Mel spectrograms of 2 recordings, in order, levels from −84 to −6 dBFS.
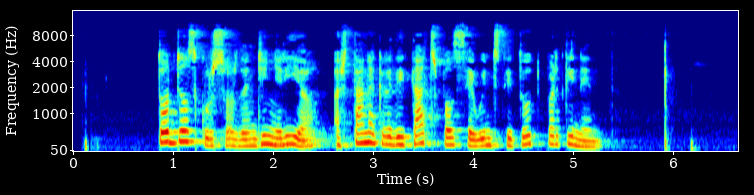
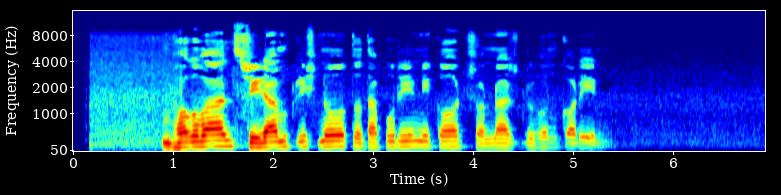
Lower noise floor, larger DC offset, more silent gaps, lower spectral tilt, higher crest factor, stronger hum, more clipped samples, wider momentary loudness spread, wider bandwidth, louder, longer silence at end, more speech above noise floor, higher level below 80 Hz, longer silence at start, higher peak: first, -68 dBFS vs -62 dBFS; neither; neither; about the same, -5.5 dB/octave vs -5.5 dB/octave; about the same, 20 dB vs 20 dB; neither; neither; second, 11 LU vs 16 LU; about the same, 11 kHz vs 11.5 kHz; second, -23 LUFS vs -19 LUFS; second, 0.45 s vs 1.7 s; about the same, 45 dB vs 43 dB; first, -62 dBFS vs -68 dBFS; about the same, 0.1 s vs 0.15 s; second, -4 dBFS vs 0 dBFS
